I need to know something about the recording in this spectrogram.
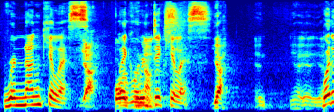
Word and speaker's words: ranunculus: how to pronounce it I always say rules but there is a correct way to say it uh ranunculus ranunculus yeah ridiculous yeah yeah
